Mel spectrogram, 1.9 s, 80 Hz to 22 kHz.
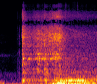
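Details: A 2012 Holden Barina 1.4 Ecotec starts after its intake VVT solenoid was replaced and fault codes were cleared. It cranks briefly, fires promptly and settles into a smooth idle, with the rpm hunting slightly at first. Live data shows zero misfire counts; the start and idle are normal.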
